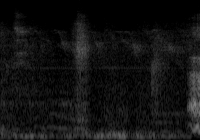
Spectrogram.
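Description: Faint background ambience with one brief, distant animal call about a second in.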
